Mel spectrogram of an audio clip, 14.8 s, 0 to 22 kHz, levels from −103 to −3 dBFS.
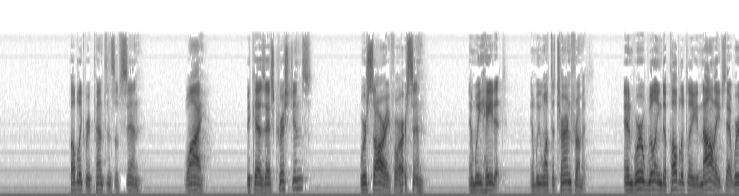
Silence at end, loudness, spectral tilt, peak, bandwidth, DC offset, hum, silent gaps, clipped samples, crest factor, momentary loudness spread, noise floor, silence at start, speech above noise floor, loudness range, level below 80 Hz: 0 s; -33 LUFS; -3.5 dB/octave; -12 dBFS; 10.5 kHz; 0.4%; none; none; under 0.1%; 22 dB; 13 LU; -64 dBFS; 1.4 s; 32 dB; 5 LU; -66 dBFS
